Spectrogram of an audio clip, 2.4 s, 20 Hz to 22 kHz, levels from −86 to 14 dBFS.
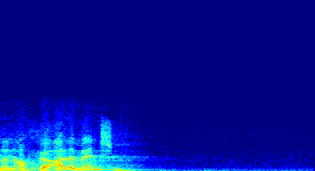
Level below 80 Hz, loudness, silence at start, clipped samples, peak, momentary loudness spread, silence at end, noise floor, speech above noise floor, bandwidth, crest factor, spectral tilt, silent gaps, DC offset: -68 dBFS; -18 LUFS; 0 s; under 0.1%; -4 dBFS; 19 LU; 1.35 s; -63 dBFS; 44 dB; 7 kHz; 18 dB; -8 dB/octave; none; under 0.1%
